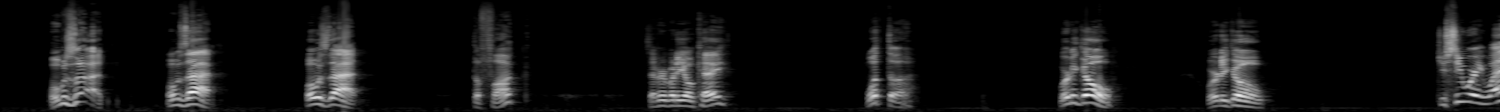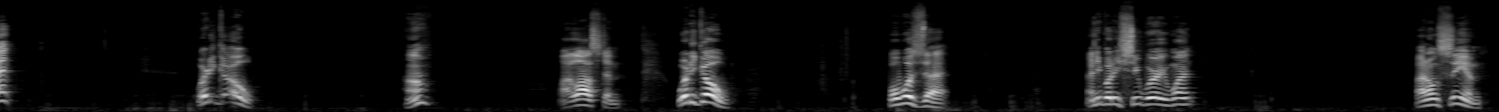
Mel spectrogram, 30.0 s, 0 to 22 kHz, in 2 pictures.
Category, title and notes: Speech > Solo speech
Henchman #2 Voice Lines
enemy, fighting, combat, goon, punch, gasp, thug, Henchman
